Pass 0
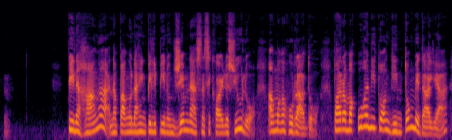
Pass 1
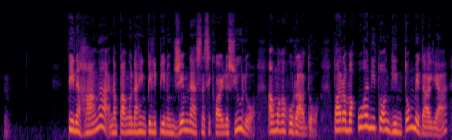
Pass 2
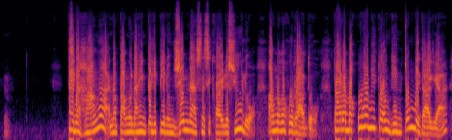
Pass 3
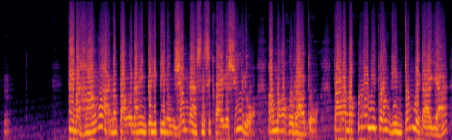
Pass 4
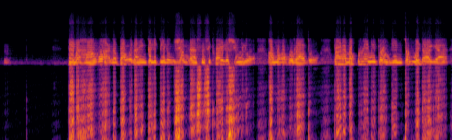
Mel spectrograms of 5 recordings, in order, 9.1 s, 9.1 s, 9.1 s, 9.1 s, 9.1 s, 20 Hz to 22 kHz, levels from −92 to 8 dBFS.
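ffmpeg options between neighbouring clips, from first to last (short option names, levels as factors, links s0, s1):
-af "equalizer=f=1600:w=6.7:g=-13,volume=0.501"
-af "aeval=exprs='0.316*sin(PI/2*3.98*val(0)/0.316)':c=same,volume=0.708"
-filter_complex "[0:a]asplit=2[s0][s1];[s1]adynamicsmooth=sensitivity=7.5:basefreq=1500,volume=1.33[s2];[s0][s2]amix=inputs=2:normalize=0,asplit=2[s3][s4];[s4]adelay=2.5,afreqshift=0.99[s5];[s3][s5]amix=inputs=2:normalize=1"
-af "afftfilt=real='real(if(lt(b,736),b+184*(1-2*mod(floor(b/184),2)),b),0)':imag='imag(if(lt(b,736),b+184*(1-2*mod(floor(b/184),2)),b),0)':win_size=2048:overlap=0.75,lowpass=2800,volume=2.24"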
